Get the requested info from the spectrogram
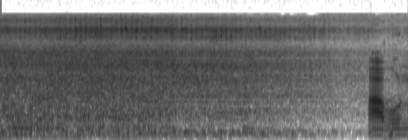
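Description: Yanmar combine harvester running while grain streams out of its unloading auger spout, a steady rushing noise over the engine that fades away near the end.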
